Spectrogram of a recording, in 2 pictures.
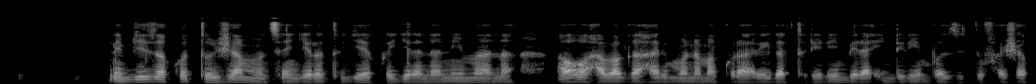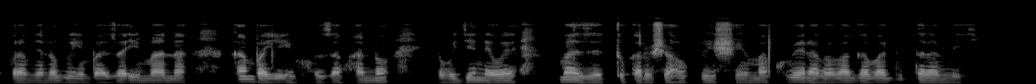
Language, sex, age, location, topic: Kinyarwanda, male, 36-49, Musanze, finance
